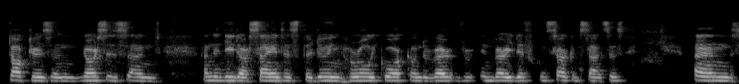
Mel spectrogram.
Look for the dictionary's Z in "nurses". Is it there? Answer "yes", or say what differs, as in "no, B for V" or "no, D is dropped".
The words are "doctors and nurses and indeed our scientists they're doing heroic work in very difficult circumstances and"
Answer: yes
